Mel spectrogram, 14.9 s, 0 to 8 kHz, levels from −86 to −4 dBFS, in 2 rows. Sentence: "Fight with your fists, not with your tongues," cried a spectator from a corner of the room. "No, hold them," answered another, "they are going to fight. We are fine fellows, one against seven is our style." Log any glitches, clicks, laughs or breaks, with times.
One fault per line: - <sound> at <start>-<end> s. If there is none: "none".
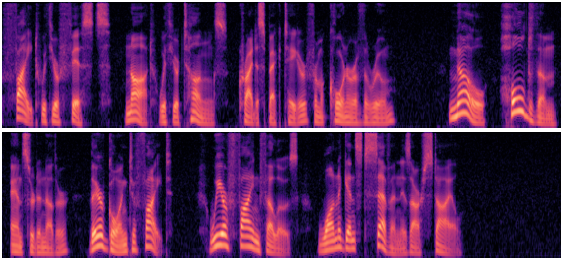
none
